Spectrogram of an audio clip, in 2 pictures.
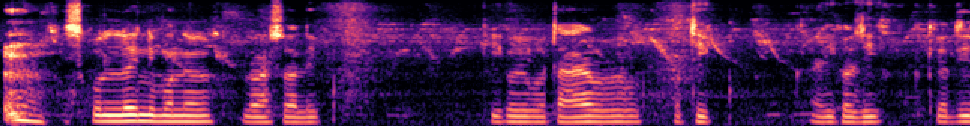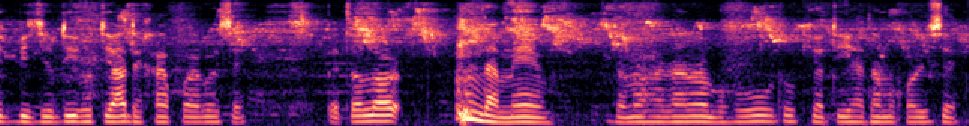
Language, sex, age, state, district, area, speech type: Assamese, male, 30-45, Assam, Charaideo, urban, spontaneous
